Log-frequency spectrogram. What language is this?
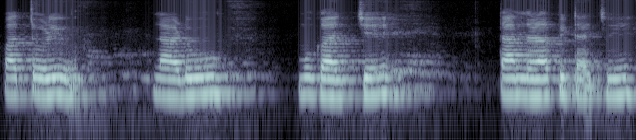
Konkani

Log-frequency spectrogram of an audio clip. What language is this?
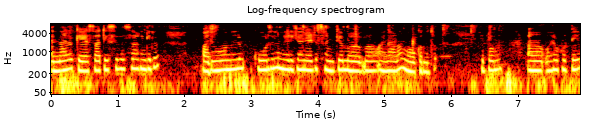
Malayalam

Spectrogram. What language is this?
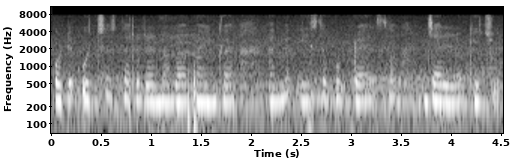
Odia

